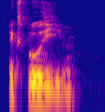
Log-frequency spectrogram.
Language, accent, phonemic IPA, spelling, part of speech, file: French, France, /ɛk.splo.ziv/, explosive, adjective, LL-Q150 (fra)-explosive.wav
- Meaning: feminine singular of explosif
